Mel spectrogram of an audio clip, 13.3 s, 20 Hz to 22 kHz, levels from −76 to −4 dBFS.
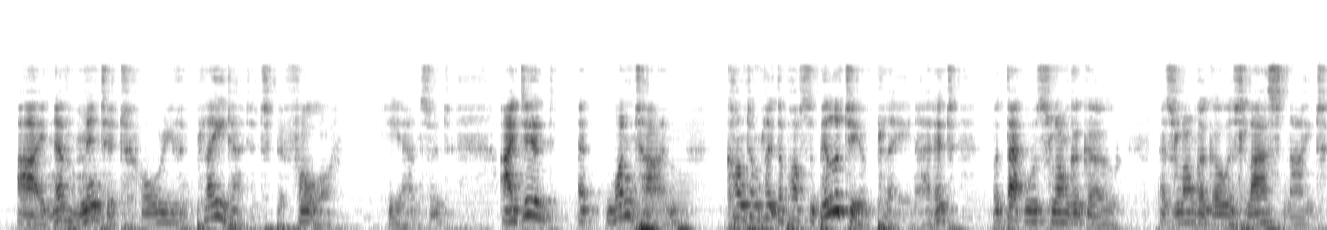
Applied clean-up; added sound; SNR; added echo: neural separator model SepFormer DNS4.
